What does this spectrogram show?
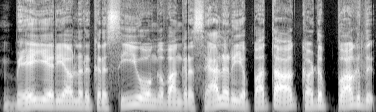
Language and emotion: Tamil, angry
